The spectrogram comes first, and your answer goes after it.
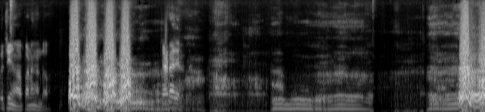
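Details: Unleashed German Shepherd in Perumbavoor, provoked during a dog challenge, gives a fast run of four loud barks, then a pause filled with talking and a drawn-out tonal sound, before one more sharp bark at the end.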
